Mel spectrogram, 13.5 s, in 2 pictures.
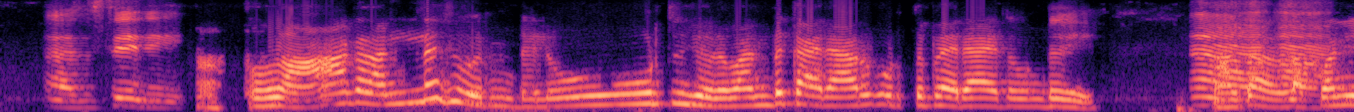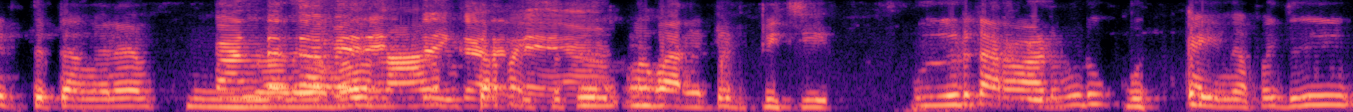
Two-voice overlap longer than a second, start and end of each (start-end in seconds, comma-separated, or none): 7.9-9.7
